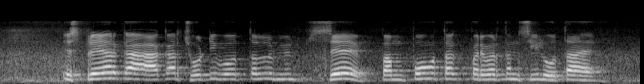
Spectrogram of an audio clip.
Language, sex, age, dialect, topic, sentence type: Hindi, male, 18-24, Kanauji Braj Bhasha, agriculture, statement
